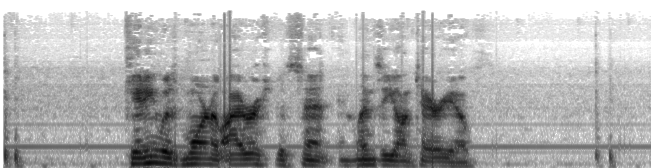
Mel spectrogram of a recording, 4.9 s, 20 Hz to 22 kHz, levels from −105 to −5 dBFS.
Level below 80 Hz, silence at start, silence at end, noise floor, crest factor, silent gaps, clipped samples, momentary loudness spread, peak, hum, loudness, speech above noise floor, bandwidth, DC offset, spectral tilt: -50 dBFS; 0.05 s; 0.4 s; -52 dBFS; 16 dB; none; under 0.1%; 14 LU; -2 dBFS; none; -15 LUFS; 37 dB; 15.5 kHz; under 0.1%; -7.5 dB/octave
